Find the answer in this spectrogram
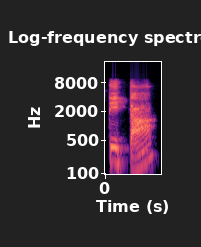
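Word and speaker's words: θήτα: i dalam latin ya terus tita itu t h ya tanks seperti kata tanks ya terus yota i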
